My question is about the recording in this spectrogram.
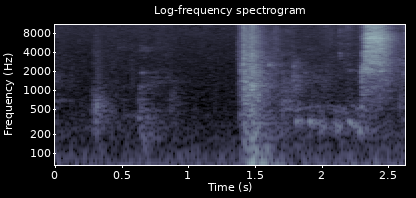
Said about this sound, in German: Die äh, Tauben haben sich gerade vor der Tür geprügelt und das ist alles sonst auf Ton nachher mit drauf. Das geht so nicht.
